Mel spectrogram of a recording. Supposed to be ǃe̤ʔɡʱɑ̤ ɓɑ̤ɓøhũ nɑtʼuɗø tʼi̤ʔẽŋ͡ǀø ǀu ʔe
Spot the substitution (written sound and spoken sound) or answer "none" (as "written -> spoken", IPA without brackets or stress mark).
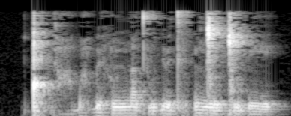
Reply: none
